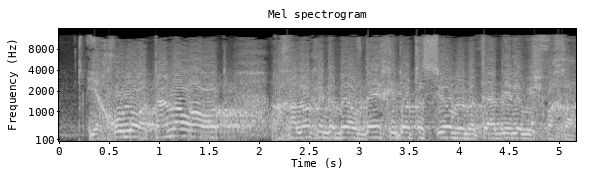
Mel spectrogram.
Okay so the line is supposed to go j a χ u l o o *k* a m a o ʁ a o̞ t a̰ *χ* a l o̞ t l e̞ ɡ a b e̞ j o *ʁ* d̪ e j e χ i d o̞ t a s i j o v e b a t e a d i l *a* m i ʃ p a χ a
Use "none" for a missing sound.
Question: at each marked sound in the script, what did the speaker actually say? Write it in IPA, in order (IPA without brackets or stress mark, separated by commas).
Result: t, χ, v, e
